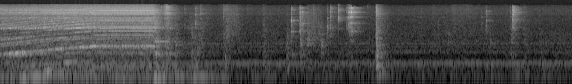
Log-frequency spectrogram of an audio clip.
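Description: Instron universal testing machine's crosshead drive motor running with a whine that rises in pitch, then cutting off about two seconds in. A few light clicks and knocks follow as the grips and specimen are handled, over a steady low hum.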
